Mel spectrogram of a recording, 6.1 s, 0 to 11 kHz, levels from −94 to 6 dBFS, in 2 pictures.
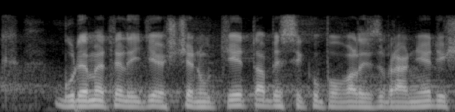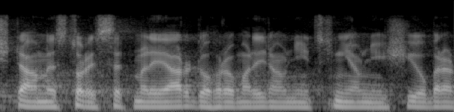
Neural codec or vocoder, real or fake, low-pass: none; real; 7.2 kHz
